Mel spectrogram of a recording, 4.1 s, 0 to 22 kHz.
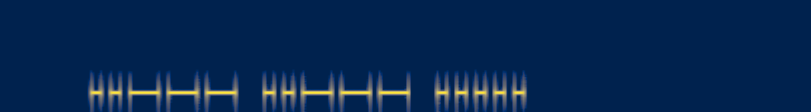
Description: Morse code, heard as a keyed tone, about 25 wpm, 700 Hz. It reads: 225
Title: Common Cut Numbers - 3-Digit 25wpm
